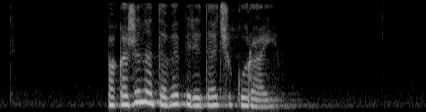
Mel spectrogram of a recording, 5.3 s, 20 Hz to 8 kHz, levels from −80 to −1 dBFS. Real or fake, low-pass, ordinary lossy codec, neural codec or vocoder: real; 7.2 kHz; Opus, 32 kbps; none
